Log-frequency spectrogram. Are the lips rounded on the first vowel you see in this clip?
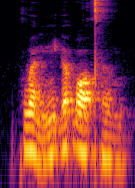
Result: no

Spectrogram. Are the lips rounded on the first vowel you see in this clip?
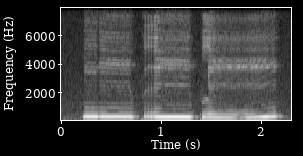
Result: no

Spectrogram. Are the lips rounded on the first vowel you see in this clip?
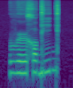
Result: no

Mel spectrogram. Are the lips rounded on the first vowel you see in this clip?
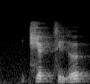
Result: no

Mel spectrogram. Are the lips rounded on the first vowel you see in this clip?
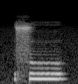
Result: yes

